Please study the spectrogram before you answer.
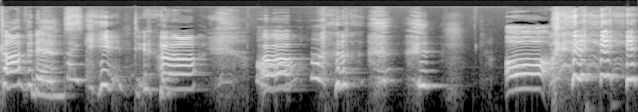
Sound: laughs

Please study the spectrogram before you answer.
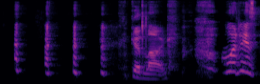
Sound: laughs

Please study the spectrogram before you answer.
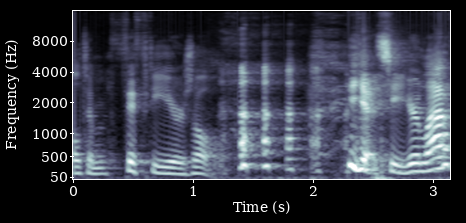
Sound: laughs

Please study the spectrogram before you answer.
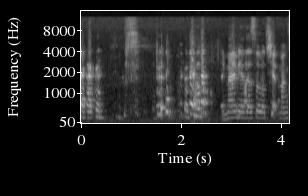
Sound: laughs

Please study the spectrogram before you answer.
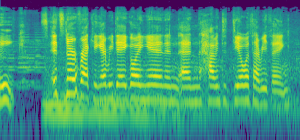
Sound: horns honking

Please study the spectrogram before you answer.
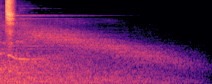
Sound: whoosh

